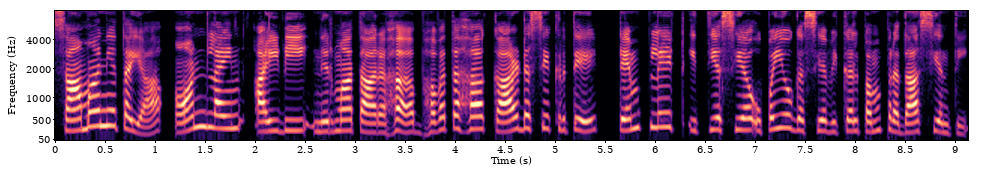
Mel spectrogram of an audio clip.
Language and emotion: Sanskrit, neutral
